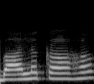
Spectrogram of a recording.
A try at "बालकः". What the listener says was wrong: Okay, here it is balakah. There is fakka, there is no dirgham. Balakah.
